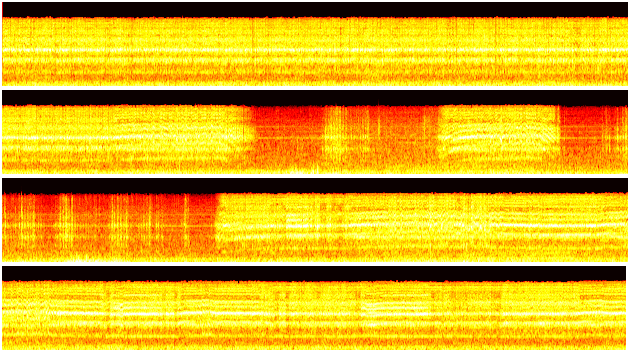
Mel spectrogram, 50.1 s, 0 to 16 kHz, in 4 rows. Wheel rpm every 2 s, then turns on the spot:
160, 160, 160, 160, 160, 160, 160, 160, 70, 10, 50, 110, 20, 20, 50, 160, 160, 160, 160, 160, 160, 160, 160, 160, 160.
18-20 24-28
